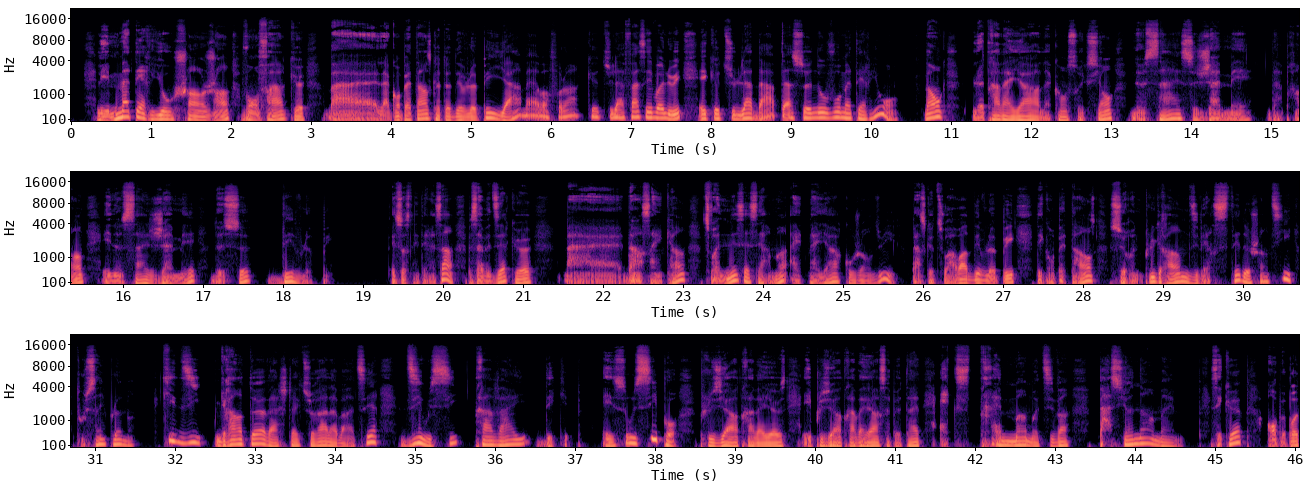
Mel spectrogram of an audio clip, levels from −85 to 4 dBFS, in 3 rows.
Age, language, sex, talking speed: 50-69, French, male, 150 wpm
